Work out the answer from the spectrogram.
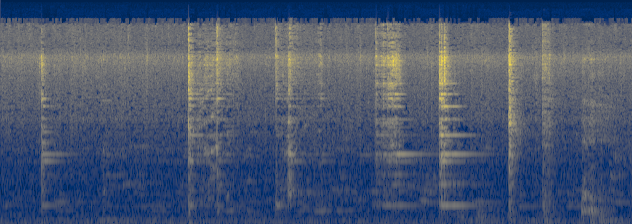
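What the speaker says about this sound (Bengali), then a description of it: "এই যে আমার আলু ভাজা হয়ে গেছে কমপ্লিট" Potatoes fry in a pan and are stirred repeatedly, with sharp scraping strokes of the spatula at irregular intervals over a low, steady sizzle.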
